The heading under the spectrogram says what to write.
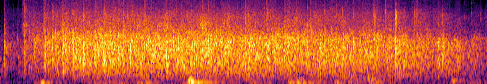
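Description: A crowd bursts into loud, sustained applause for a guitarist, a dense wash of clapping that stays steady and full for the whole stretch, with no voices rising above it.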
